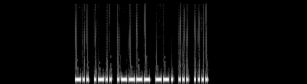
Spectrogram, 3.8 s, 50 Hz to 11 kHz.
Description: Morse code, heard as a keyed tone, about 51 wpm, 700 Hz. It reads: DL1GSH
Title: DXCC-100 Call Signs - 6 Characters - Repeated 2x - 50wpm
